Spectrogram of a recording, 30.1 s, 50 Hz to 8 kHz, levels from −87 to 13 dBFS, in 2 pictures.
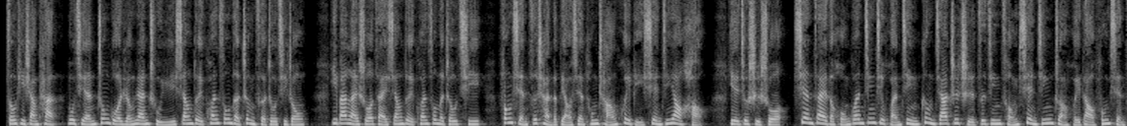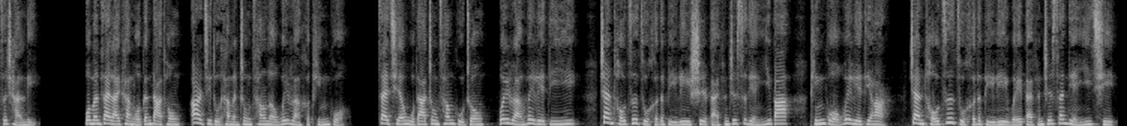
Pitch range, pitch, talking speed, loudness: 180-230 Hz, 200 Hz, 305 characters per minute, -19 LUFS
